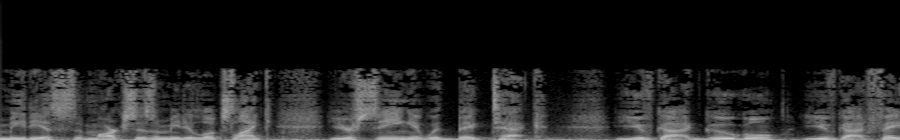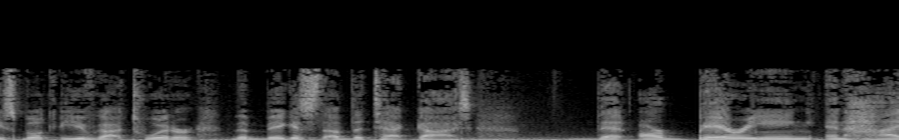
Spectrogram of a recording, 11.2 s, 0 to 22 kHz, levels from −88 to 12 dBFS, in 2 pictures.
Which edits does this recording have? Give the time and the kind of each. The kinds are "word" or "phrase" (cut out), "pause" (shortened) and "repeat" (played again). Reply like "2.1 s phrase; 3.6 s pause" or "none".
none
